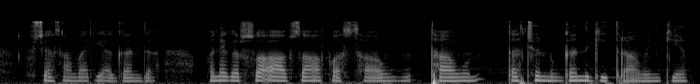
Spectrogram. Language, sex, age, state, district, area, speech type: Kashmiri, female, 18-30, Jammu and Kashmir, Baramulla, rural, spontaneous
